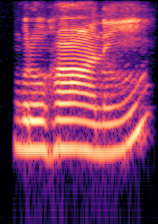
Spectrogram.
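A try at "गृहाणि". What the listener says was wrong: నకారం పలకాలి, నకారం పలకూడదు. అక్కడ గృహాని అనకూడదు, గృహాణి అని అనాలి.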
